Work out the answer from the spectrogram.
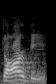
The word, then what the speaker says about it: Derby: a Look Back to the original Derby pronounced Derby from England in 1780 but First we'll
